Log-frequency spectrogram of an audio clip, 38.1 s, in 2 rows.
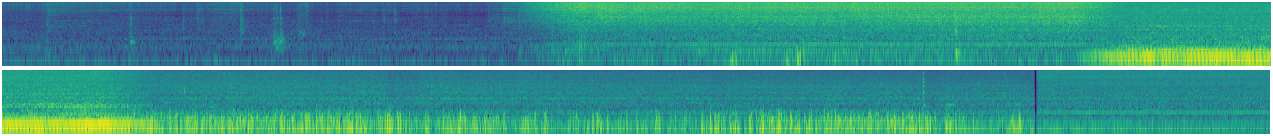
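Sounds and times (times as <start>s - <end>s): chicken sizzling in hot oil: 0.0s - 31.3s, 34.5s - 38.0s
low steady hum: 16.2s - 34.6s.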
